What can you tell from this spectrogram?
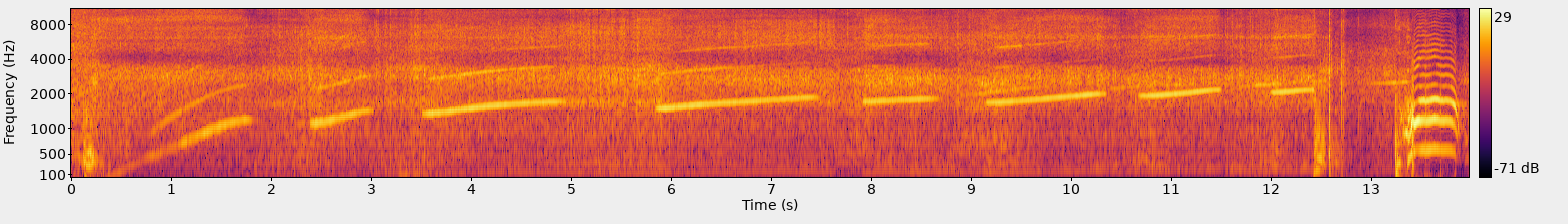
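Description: Tornado blow-powered toy cars being blown into through the turbo: rushing breath and a whine from the spinning turbo that climbs slowly in pitch, broken by short gaps for breath. A brief wavering squeal near the end is the loudest moment.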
